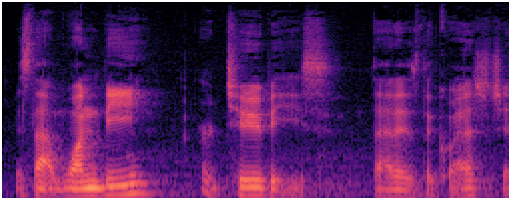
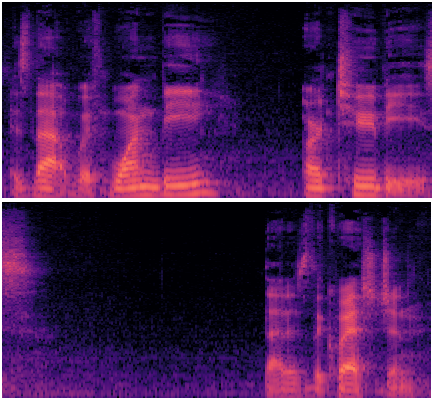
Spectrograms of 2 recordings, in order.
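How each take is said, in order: First: It is said at a fast pace. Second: It is said at a slower pace.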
